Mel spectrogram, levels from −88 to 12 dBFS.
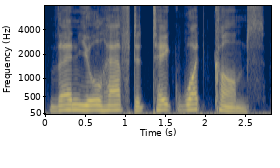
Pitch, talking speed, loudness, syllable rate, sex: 125 Hz, 150 wpm, -16 LUFS, 3.0 syllables/s, male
